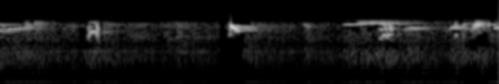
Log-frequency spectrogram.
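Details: Merbah jambul, or red-whiskered bulbul, giving short sharp chirps and slurred whistles, then a longer warbling phrase near the end, with gaps of silence between notes.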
